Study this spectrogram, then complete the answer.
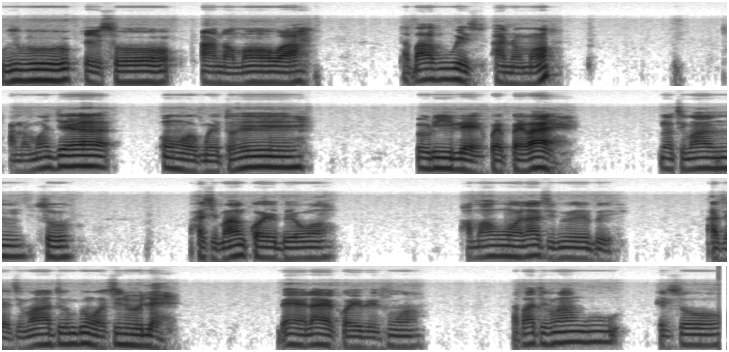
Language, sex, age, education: Yoruba, male, 30-45, tertiary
